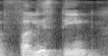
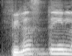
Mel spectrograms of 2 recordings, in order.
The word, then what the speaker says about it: فلسطین: الٹ تحقیق کی ہے۔ مرزا کا کہنا ہے کہ فا کے اوپر زبر اور لام کے نیچے کسرہ پڑا جائے گا، فلسطین، حالانکہ لسان العرب میں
